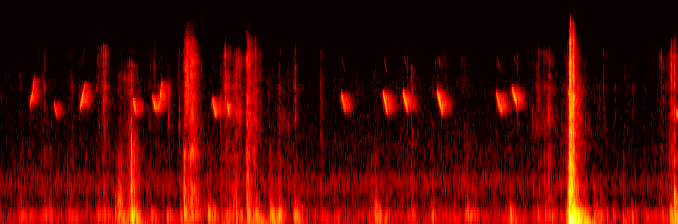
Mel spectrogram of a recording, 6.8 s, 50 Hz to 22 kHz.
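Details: Eight day-old Light Sussex chicks, hatched in an incubator, in a cardboard box, filmed with a GoPro Hero 7 Black through a hole. Short high peeps, each falling slightly, come scattered through the clip. Dull pecking knocks on cardboard are heard, with one loud thump.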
